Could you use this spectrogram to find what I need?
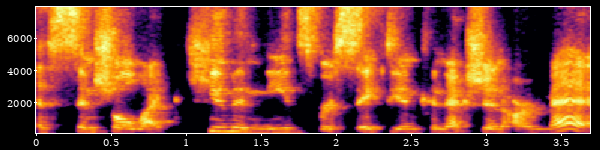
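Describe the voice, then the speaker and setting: Using a normal speaking voice, a woman with an American accent talks at a moderate pace in a fairly high pitch with ordinary pitch variation. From Texas. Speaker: podcast co-host. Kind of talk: casual chat.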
